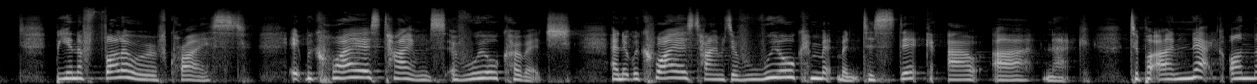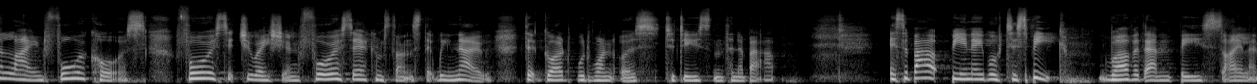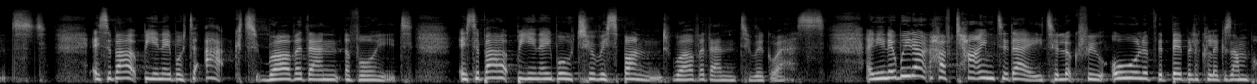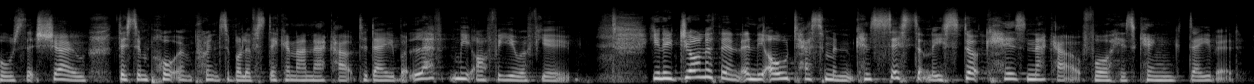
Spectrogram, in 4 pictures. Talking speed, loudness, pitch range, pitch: 155 wpm, -23 LUFS, 200-270 Hz, 230 Hz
